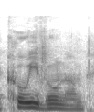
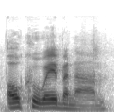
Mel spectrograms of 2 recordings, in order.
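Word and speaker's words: Okwuegbunam: I was saying it wrong from the Missouri days where all those announcers when he was at Missouri would say Okuigbunam, and it's Okuebanam, the tight end.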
